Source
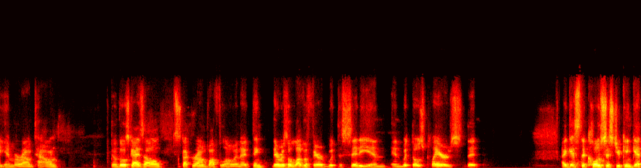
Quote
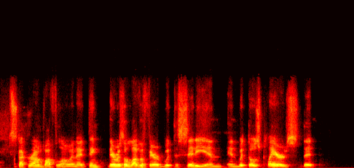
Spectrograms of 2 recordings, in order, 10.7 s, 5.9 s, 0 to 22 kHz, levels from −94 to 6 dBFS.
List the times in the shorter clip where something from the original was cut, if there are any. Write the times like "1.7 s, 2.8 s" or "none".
none

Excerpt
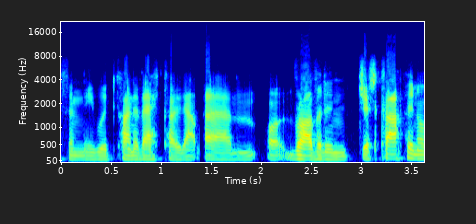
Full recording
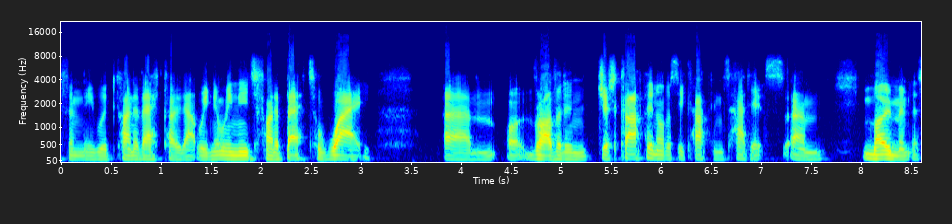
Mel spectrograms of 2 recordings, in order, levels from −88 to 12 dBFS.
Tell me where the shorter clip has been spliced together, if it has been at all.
1.3 s

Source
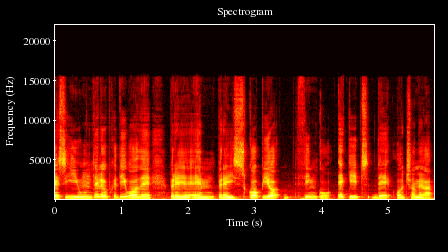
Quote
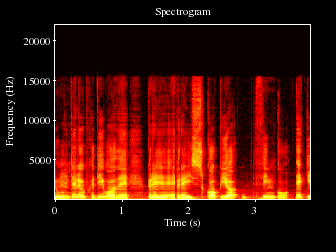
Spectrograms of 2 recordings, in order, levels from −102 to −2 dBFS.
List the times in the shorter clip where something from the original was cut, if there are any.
1.8 s

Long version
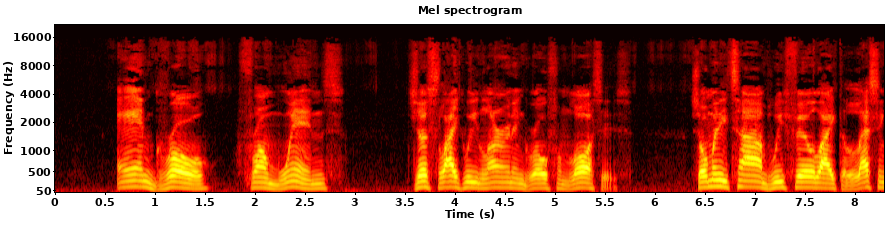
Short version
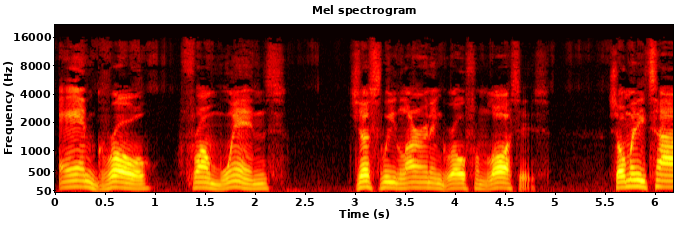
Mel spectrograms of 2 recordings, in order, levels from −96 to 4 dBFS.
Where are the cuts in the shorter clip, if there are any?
3.2 s

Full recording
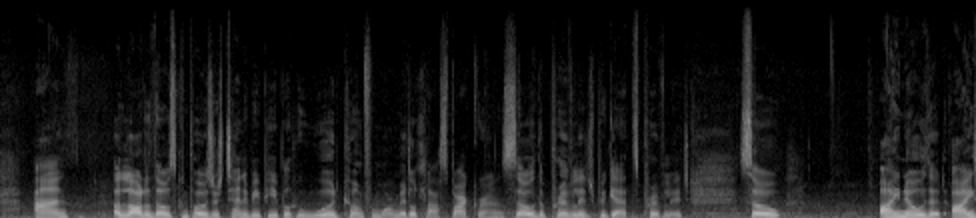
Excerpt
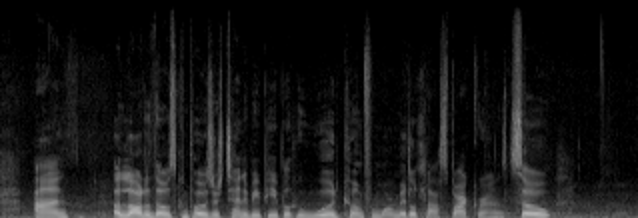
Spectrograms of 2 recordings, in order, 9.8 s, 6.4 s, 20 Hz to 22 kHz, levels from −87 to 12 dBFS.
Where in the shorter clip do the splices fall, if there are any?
5.0 s

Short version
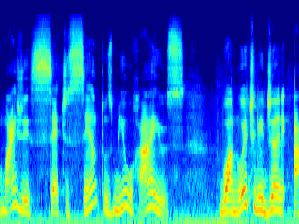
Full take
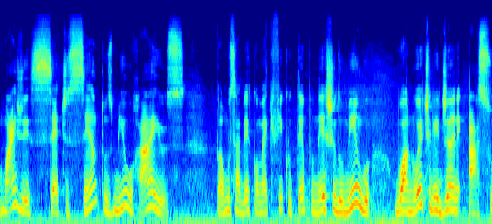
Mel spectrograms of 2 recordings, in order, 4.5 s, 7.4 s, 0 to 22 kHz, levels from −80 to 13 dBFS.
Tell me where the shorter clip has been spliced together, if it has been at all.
3.2 s

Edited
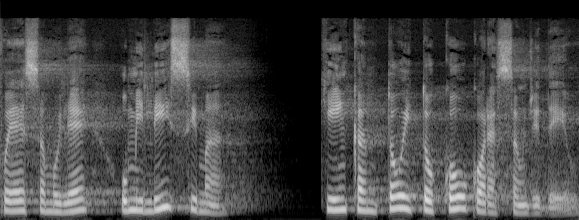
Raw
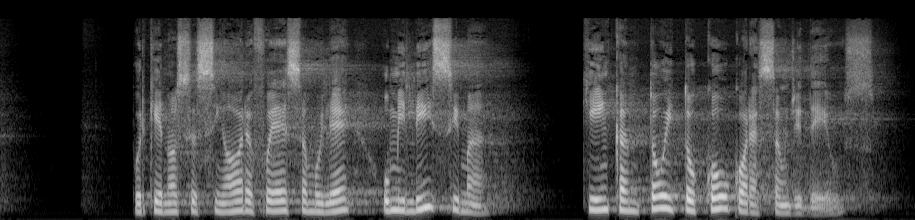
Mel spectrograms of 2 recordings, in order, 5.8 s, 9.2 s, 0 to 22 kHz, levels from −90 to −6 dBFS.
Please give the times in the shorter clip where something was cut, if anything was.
none

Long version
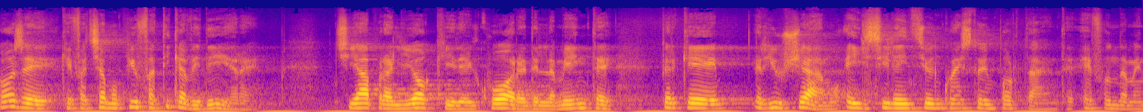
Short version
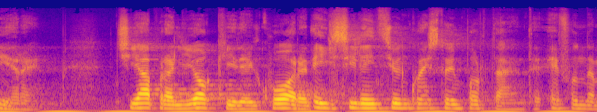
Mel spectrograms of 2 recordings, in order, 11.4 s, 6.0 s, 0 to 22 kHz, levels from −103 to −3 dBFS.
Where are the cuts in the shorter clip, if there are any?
3.1 s

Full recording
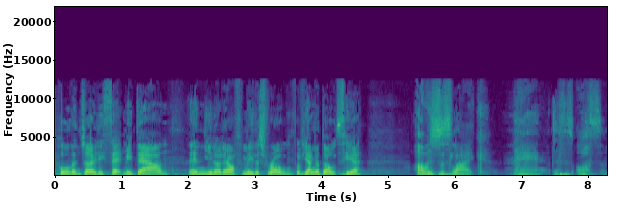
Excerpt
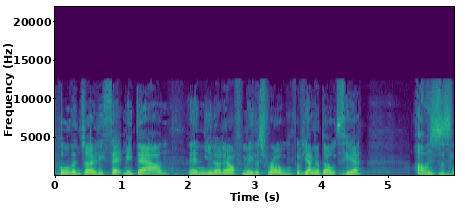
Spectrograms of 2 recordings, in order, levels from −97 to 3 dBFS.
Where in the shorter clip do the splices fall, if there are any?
none

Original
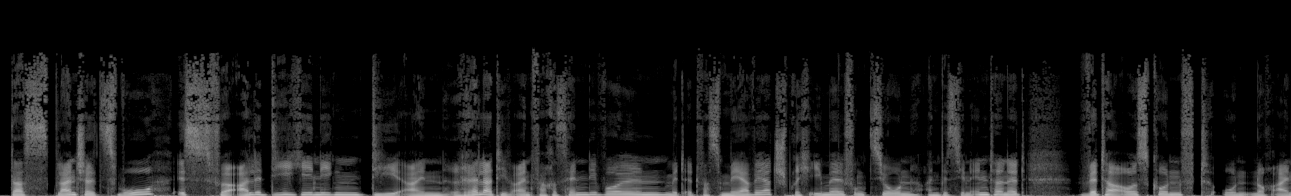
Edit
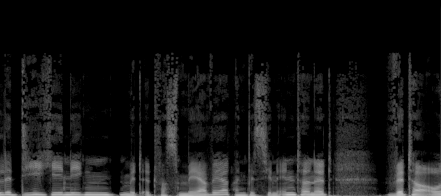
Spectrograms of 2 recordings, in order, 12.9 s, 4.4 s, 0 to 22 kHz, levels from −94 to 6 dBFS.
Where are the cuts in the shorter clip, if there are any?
1.2 s, 2.3 s

